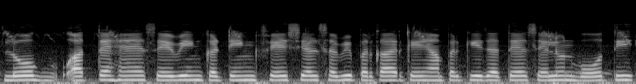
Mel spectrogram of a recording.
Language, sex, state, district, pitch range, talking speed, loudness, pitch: Hindi, female, Rajasthan, Bikaner, 190-200 Hz, 170 wpm, -16 LUFS, 195 Hz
